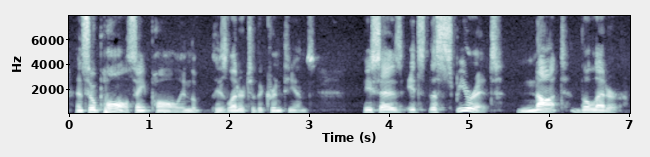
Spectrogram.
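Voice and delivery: preaching at full force. Acted. A teacher preaches Saint Paul to the room, booming. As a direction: proclaim it like a fiery preacher.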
